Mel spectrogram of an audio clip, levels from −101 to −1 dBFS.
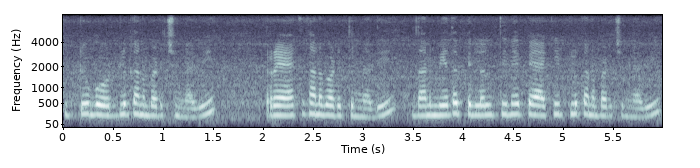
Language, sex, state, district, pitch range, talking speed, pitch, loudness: Telugu, female, Telangana, Hyderabad, 215-245 Hz, 100 wpm, 225 Hz, -17 LUFS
